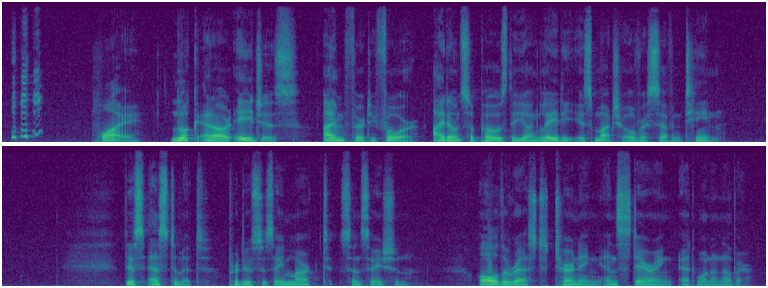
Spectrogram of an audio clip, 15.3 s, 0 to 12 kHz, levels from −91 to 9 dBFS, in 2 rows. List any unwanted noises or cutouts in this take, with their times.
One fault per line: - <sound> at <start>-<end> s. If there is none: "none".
- laugh at 0.1-0.4 s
